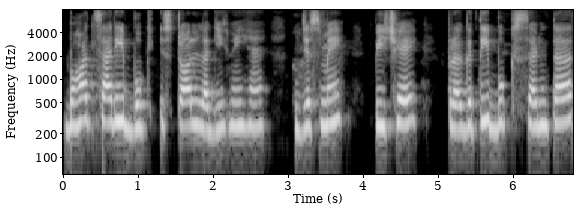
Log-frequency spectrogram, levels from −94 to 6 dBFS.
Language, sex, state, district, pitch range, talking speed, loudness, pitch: Hindi, female, Chhattisgarh, Balrampur, 250-285 Hz, 115 wpm, -15 LUFS, 260 Hz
